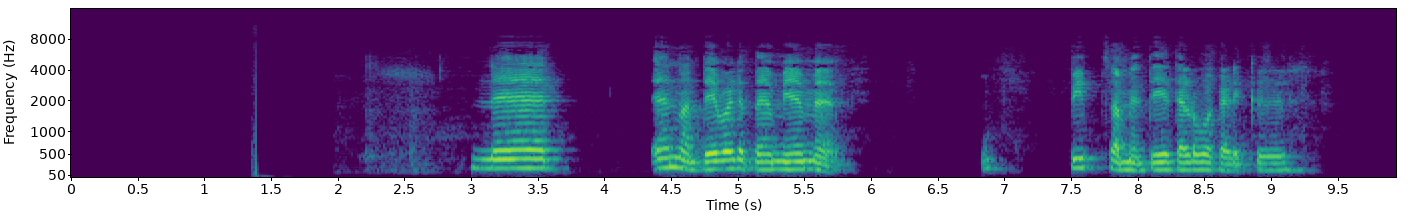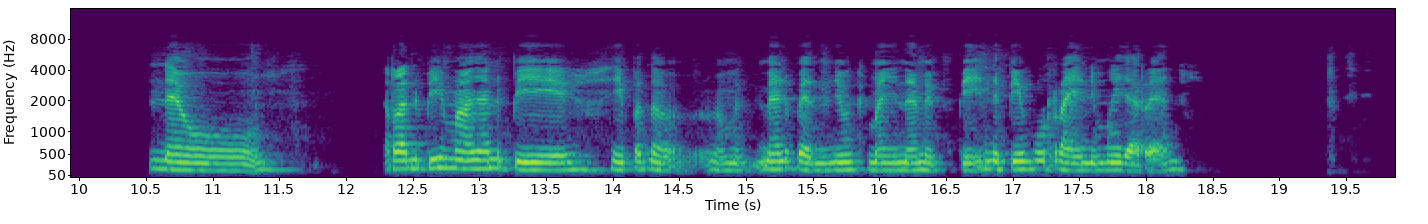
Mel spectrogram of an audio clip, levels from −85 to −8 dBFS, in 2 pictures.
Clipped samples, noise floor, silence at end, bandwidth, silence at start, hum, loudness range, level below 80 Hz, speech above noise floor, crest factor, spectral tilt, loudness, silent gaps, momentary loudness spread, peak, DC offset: under 0.1%; under -90 dBFS; 0.5 s; 7.6 kHz; 3 s; none; 4 LU; -70 dBFS; over 68 dB; 20 dB; -6.5 dB/octave; -22 LUFS; 10.25-10.31 s, 10.41-10.47 s, 19.08-19.32 s; 14 LU; -4 dBFS; under 0.1%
